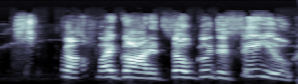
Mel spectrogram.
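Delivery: high-pitched, delighted greeting; gushing little monkey. Acted. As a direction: squeal hello to your long-lost crush. GM voices monkey Pete.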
